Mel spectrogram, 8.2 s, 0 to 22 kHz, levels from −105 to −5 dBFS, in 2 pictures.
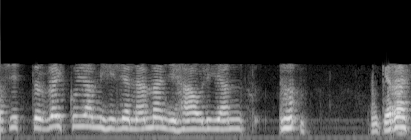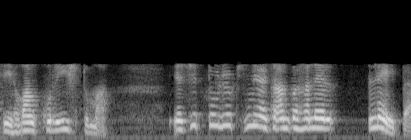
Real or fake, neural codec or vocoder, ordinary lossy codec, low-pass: real; none; AAC, 16 kbps; 7.2 kHz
